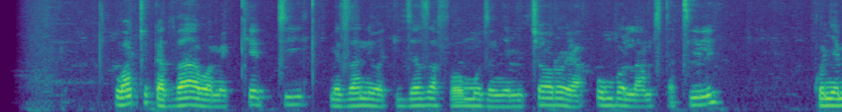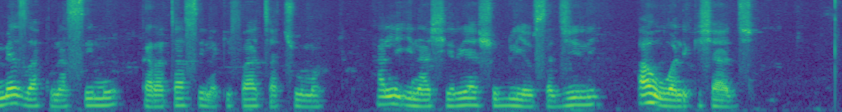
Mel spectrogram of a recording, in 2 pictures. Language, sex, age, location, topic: Swahili, male, 36-49, Kisumu, government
